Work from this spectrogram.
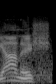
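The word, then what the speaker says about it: Janish: takes a little break the yanish is a Czechoslovakian name but Paul says he has no idea why the J is pronounced like a y the one oh Pitch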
